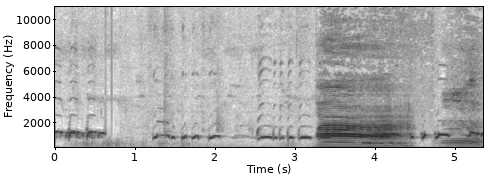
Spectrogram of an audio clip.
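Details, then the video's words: On a traditional village farm, quick high bird chirps give way to a single loud, sustained cow moo lasting over a second, followed by a shorter second low. "sound of cows"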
